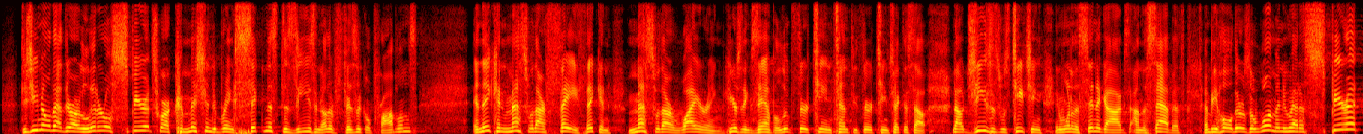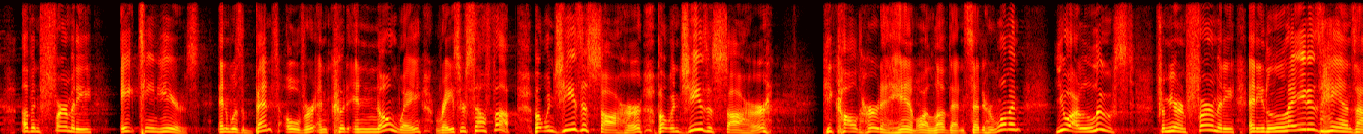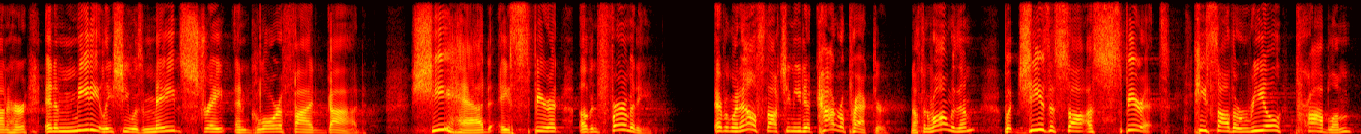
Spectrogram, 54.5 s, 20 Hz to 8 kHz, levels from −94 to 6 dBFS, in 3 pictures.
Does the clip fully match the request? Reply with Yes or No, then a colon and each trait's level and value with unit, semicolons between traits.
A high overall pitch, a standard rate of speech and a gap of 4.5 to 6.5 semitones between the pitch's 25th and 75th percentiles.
Yes: high, 200 Hz; average, 170 wpm; wide, 5.4 semitones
